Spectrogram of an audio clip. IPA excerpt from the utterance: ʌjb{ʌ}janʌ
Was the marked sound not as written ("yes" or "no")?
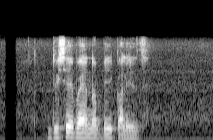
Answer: no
